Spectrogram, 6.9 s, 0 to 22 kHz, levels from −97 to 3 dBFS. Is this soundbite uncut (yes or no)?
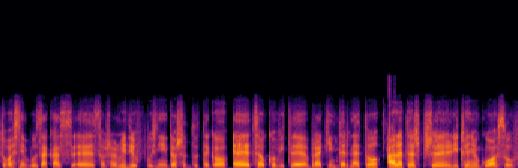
no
